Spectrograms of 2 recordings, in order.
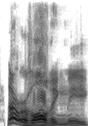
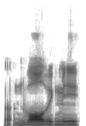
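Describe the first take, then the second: First: "not revolving me" blurted louder and higher, stumbling on "revolving" again; annoyed slip on "revolving"; flustered slip, louder. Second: Said in the usual way. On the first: Shown as a demonstration. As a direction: trip over "revolving" with a frustrated push.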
